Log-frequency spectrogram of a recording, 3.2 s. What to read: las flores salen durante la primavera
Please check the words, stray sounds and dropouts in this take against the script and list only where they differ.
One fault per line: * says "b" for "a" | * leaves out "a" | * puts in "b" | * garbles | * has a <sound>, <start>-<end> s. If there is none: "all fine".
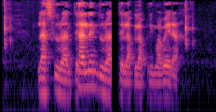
* says "durante" for "flores"
* has a dropout, 1.7-1.8 s
* puts in "la"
